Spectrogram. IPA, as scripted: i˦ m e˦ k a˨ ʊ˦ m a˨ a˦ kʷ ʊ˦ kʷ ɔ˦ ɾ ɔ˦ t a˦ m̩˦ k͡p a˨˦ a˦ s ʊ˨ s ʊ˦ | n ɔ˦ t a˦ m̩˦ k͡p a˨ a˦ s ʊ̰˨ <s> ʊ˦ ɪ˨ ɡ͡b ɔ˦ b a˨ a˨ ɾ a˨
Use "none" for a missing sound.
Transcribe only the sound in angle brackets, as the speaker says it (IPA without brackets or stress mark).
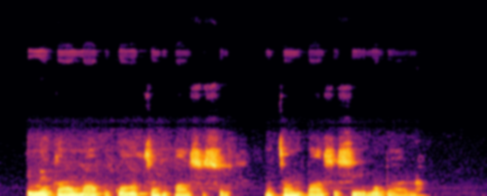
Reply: s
